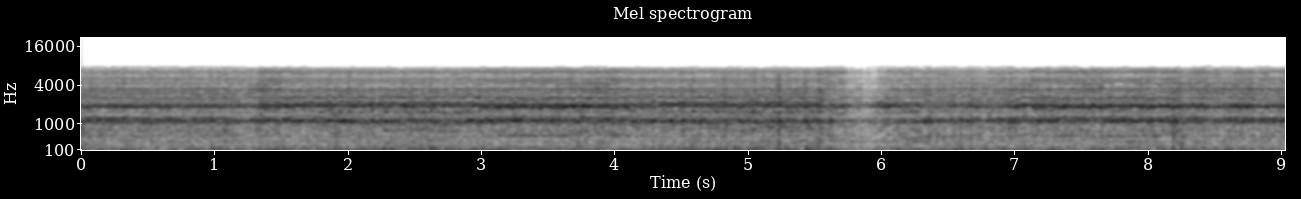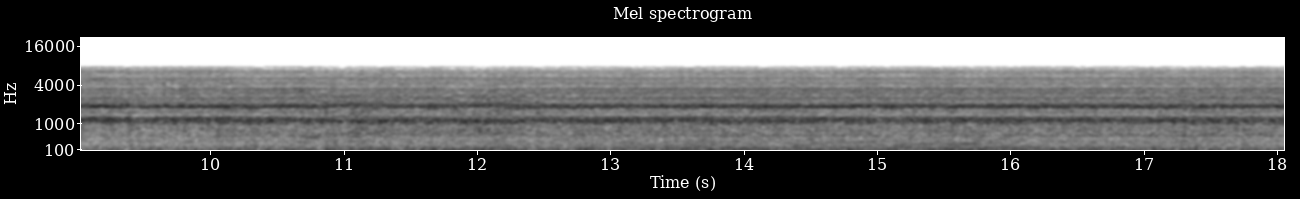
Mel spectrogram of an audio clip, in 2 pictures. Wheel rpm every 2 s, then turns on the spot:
160, 160, 150, 140, 160, 160, 160, 160, 160.
none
